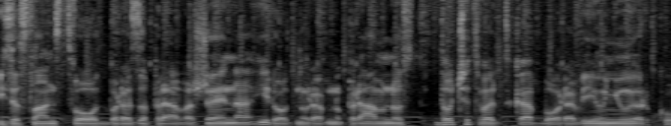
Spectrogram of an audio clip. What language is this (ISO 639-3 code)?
hrv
